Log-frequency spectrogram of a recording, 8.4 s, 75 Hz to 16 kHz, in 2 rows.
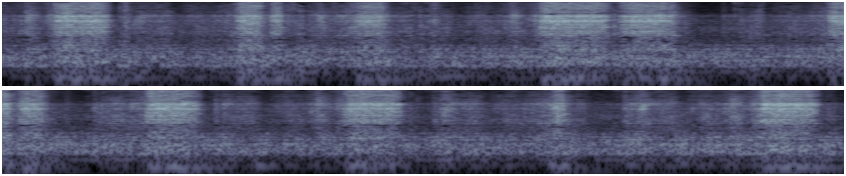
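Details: Long-stored engine on race fuel, rebuilt bearings, cranked on half-dead battery, 60 psi oil pressure: harsh metallic rasping surges about every second, no firing; starter chewing flex plate teeth, remains in inspection pan.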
